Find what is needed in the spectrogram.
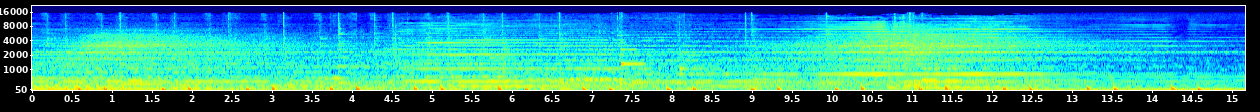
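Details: Produced heartbeat sound effect in an epic music mix: steady low thumps at about 57 a minute over slow, swelling music.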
